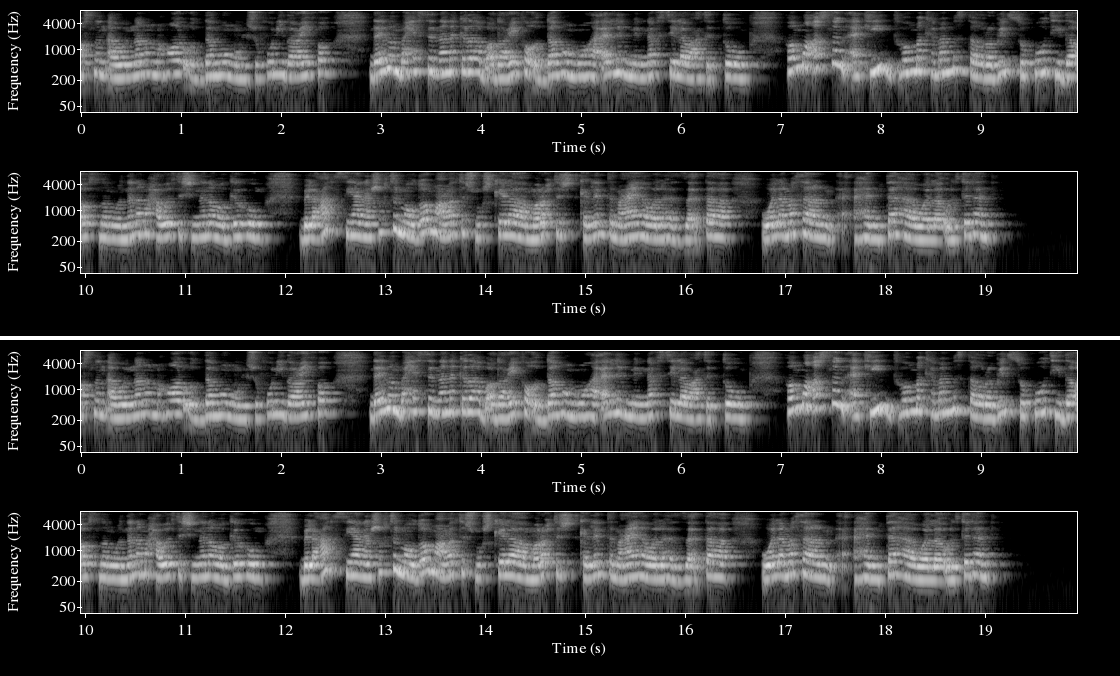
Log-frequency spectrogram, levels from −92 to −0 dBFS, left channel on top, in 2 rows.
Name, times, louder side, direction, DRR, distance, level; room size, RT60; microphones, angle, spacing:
voice 1, 0.0-19.1, right 1 dB, 10° right, -2 dB, 0.4 m, -27 dB
2.9 x 2.2 x 3.2 m, 0.40 s
head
